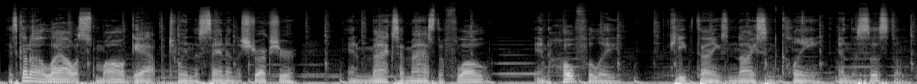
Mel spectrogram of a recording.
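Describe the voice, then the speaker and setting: A young man in a relaxed, chatty voice-over, giving hobby tips with the odd small laugh. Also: low-pitched. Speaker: aquarium hobbyist vlogger. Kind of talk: casual how-to voice-over.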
